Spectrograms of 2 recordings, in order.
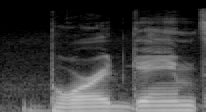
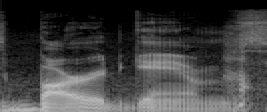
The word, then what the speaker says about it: board: You were pronouncing board games as bard games.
